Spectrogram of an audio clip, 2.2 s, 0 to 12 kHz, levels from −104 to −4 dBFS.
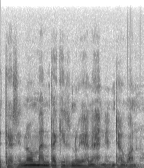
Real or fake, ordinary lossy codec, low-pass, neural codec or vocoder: real; none; none; none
